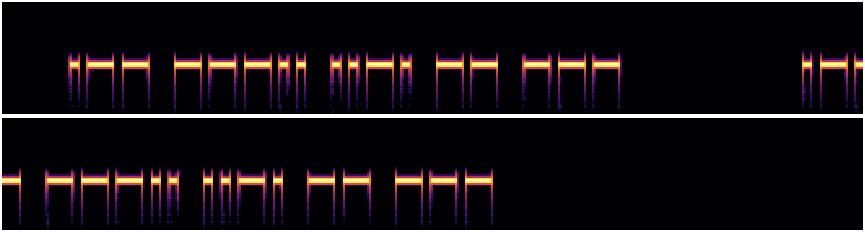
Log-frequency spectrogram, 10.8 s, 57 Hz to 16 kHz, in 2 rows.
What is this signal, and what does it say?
Morse code, heard as a keyed tone, about 22 wpm, 700 Hz. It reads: W8FMO W8FMO
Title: USA Call Signs - 5 Characters - Repeated 2x - 22wpm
